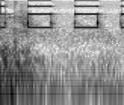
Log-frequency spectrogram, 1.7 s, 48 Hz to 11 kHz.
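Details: Kimi 3-wheel kids' electric scooter that won't run, brake switch already hardwired out: high, even beeps, about three a second, repeating without letup; continuous error beeping, owner suspects the control board.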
